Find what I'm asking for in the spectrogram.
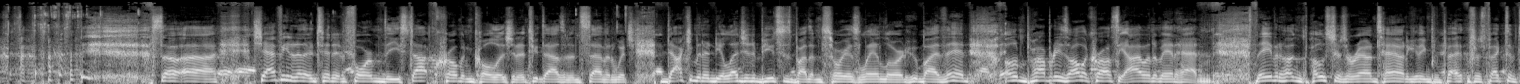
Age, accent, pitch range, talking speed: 30-49, American, 120-150 Hz, 160 wpm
